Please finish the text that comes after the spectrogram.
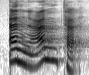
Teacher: Скажем так, удержание доли секунды, чтобы свойство назализации выявилось и проявилось.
